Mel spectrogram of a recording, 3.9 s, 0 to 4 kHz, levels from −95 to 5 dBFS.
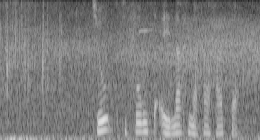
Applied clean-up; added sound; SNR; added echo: none; Cricket; 6 dB; none.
